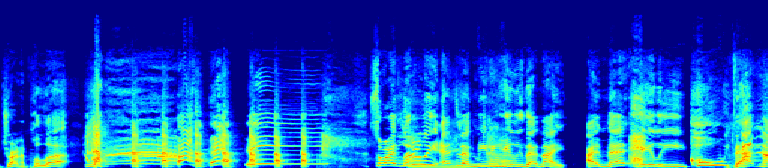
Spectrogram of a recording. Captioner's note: laughs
